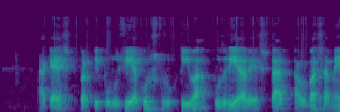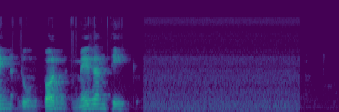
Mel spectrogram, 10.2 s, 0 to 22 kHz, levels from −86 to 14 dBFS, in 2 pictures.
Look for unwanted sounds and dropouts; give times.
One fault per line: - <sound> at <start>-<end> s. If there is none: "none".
none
